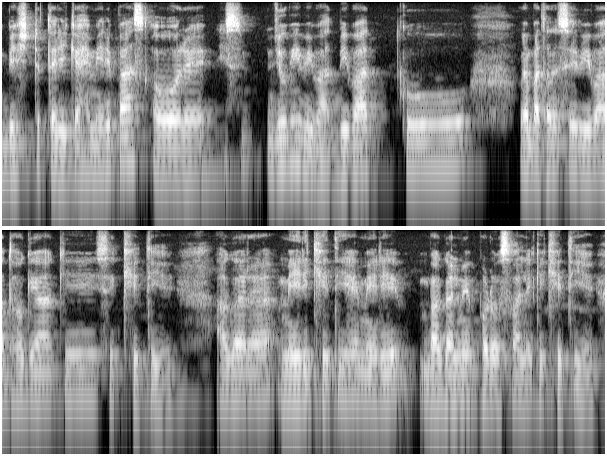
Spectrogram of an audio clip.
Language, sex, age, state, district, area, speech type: Hindi, male, 18-30, Uttar Pradesh, Jaunpur, rural, spontaneous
